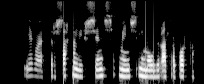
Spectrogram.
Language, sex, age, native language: Icelandic, female, 40-49, Icelandic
